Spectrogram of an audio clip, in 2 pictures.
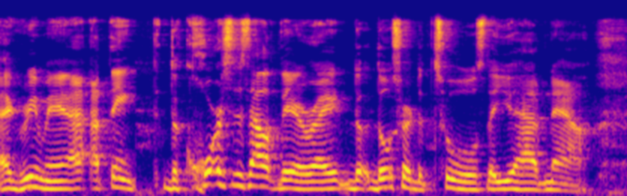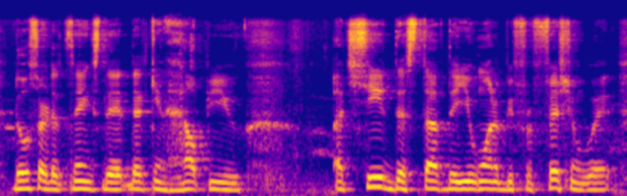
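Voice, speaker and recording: Against noticeable background noise, a man with a Filipino accent and a fairly high pitch speaks at a moderate pace with ordinary pitch variation. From Philippines. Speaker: podcast host. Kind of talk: casual chat. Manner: animated, laughs often.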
